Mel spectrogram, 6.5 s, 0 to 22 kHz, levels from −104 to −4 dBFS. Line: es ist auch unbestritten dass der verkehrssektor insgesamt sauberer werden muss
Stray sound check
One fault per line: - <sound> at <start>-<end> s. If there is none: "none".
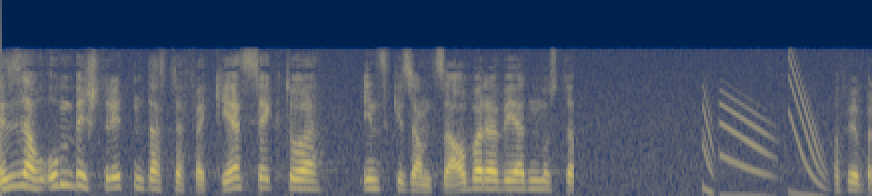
- chirp at 5.3-6.2 s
